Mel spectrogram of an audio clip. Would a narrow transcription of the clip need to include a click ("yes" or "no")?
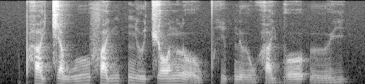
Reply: no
